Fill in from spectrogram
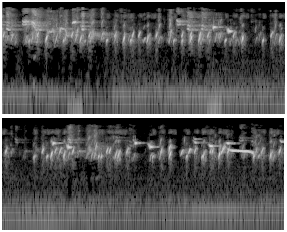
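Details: Goldfinch giving a fragmented twittering song of high chips and trills, loud at the start, then sparser phrases with a short clear descending whistle near the close.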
